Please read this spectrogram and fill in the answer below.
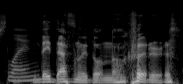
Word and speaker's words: clitoris: It is clitoris. It's clitoris with just a little accent on the I.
